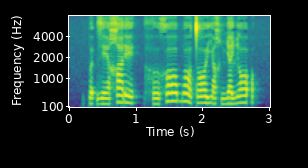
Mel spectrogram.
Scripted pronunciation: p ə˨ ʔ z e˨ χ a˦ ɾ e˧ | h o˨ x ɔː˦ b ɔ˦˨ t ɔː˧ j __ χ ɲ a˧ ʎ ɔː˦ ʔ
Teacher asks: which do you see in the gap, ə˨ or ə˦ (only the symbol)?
ə˨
